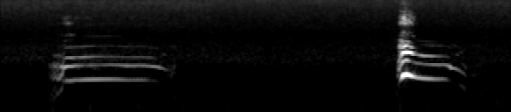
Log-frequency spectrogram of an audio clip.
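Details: Alaskan Malamute howling while playing, with a Chewbacca-like voice: a steady, slightly falling tonal howl lasting about a second, a pause, then a shorter, louder howl that starts sharply and slides downward, over a quiet background.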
